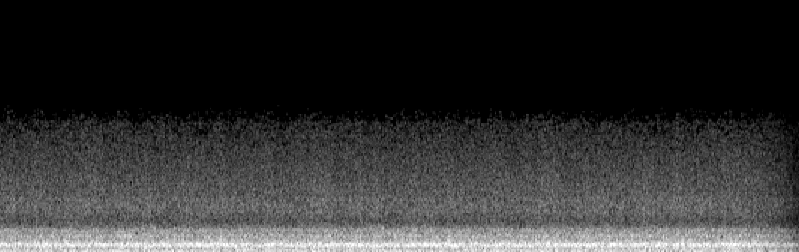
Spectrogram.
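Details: Two-speed blower motor, now running with a new start capacitor: steady, even rushing whir, no grinding or rattling; the old motor was very noisy on high speed from a bad bearing.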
